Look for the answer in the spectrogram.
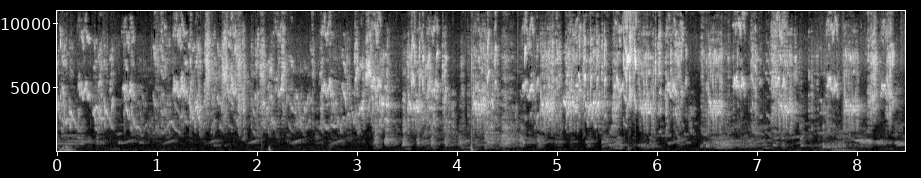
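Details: Steady budgie chatter fills the recording: rapid, scratchy, high warbling with short squawks and faint clicks, continuous throughout.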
